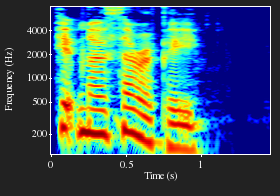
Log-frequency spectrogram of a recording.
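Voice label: "hypnotherapy", British English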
